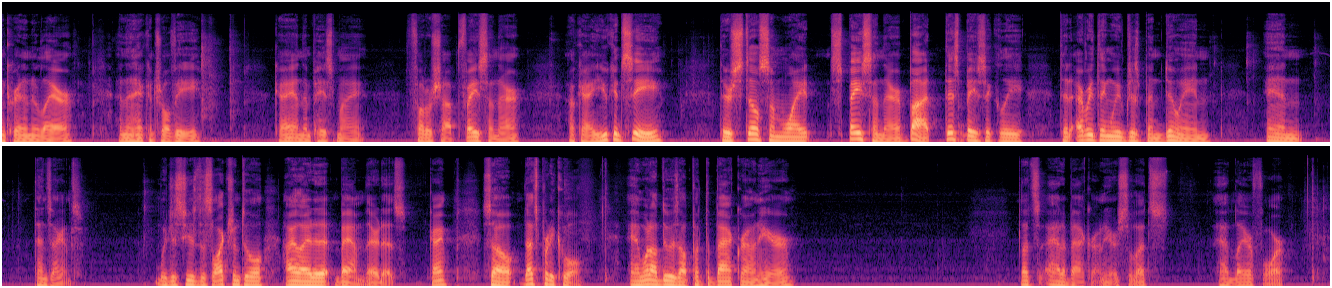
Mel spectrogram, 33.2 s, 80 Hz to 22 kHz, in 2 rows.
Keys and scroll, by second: 2.4 ctrl+v, 6.1 alt+z, 7.0 space, 9.8 space, 17.5 space.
